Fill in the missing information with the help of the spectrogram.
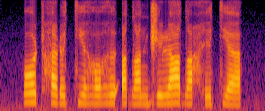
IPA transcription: ɔ ʈʰ a ɽ ø tʲ ɐ ɦ ɔ ɦ ə ʔ ɪ dˤ œ n d͡ʒ i ɭ a dˤ a h ɪ tʲ a

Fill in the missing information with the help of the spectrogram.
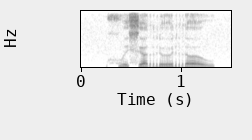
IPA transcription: xʷ e xʲ a r ø r ɜ u̯

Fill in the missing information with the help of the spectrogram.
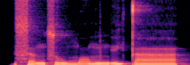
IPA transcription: s ɐ˨˥ ŋ s o˧ w m ɔː˨˩ m ŋ e˨˧ j t̪ aː˧

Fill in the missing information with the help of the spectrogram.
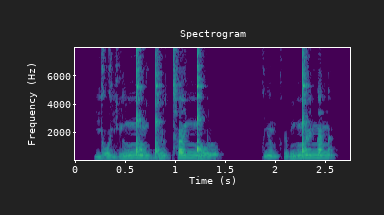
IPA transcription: j o˨˩ j i˥ l ŋ͡ǃ õ˥ b ɡ͡ǃ ø˥ l tʰ ɐ˥ i̯ ŋ͡ǃ o˨˩ l | ɾʲ õ˨˩ b ʔ ʏ˥ b ŋ͡ǃ ʏ˥ n ɐ˥ n

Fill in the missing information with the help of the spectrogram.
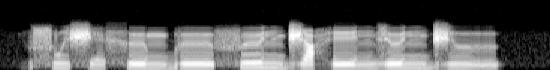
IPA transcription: sʷ i ʃ æ̤ x ø m b øː f ø n d͡ʒ ɑ h eː n z ø n d͡ʒ ɯ

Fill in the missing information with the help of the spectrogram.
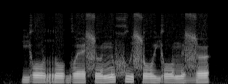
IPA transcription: j oː r o ɡʷ ɛː ɬ ɵ n ɘ xʷ i ɬ oː j oː n ɘ ɮ œ

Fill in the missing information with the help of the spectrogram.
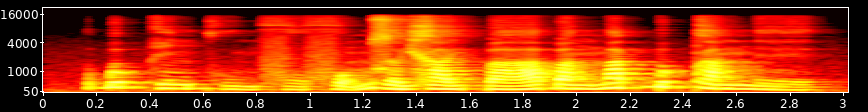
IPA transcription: ɓ ə˦˥ p̚ h i˧ n t̪ʰ ṳ˨˩ m f o̤˨˩ f o̰˧˥ m z ə˨˦ j ɣ a˧ j ɓ aː˨˦ ɓ a˧ ŋ m a˦˥ k̚ ɓ ə˦˥ p̚ ɣ a˧ ŋ n e̤˨˩

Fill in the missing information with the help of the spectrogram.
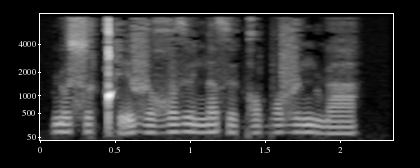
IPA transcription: ɳ ʊ˨ s ʊ˨ ǃʰ ḛ˦ v ʏ˨ ʁʷ ɛ˦ ð ʏ˦˨ n ɐ˦ θ ø˨ ɡ ɔ˧ b ɔ˦ v ø˦ ŋ y˨ ɳ a˧

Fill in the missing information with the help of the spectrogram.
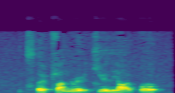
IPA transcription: t͡sʰ ɹ̩˧˥ ʈ͡ʂ ɑ˥ ŋ ɻ ɻ̩˨˩ t͡ɕ y˥˩ l j ɑ̰˨˩ ʊ̯ k o˦ ʊ̯

